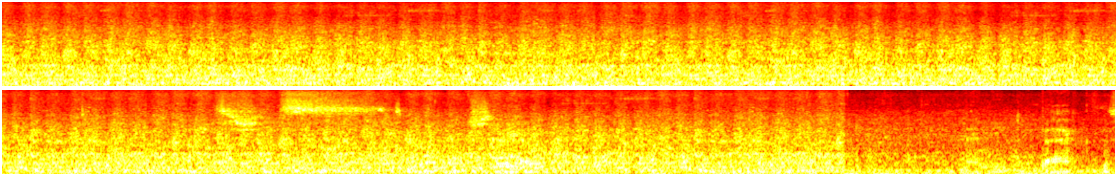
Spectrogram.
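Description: A train in the video game Railroads Online rumbles continuously with a dense, heavy rolling roar and some brief higher squeals, steady throughout before easing slightly at the end.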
